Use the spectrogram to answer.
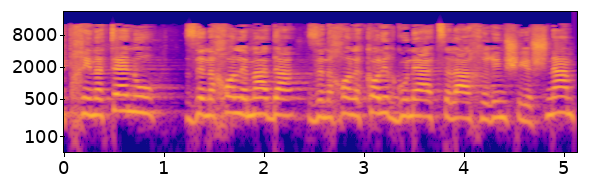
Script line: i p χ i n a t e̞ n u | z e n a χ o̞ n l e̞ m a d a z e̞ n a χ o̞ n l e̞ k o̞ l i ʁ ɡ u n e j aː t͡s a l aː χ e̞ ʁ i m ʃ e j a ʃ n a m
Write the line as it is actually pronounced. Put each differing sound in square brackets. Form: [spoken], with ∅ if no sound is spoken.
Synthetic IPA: i p χ i n a t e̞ n u | z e n a χ o̞ n l e̞ m a d a z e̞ n a χ o̞ n l e̞ k o̞ l i ʁ ɡ u n e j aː t͡s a l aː χ e̞ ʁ i m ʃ e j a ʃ n a m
